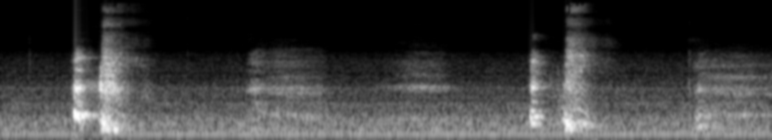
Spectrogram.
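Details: Induced, stifled sneezes from an adult student who suspects a stress cold, congested and sniffly all day: two sharp catches with muffled bursts, followed by sniffles.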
